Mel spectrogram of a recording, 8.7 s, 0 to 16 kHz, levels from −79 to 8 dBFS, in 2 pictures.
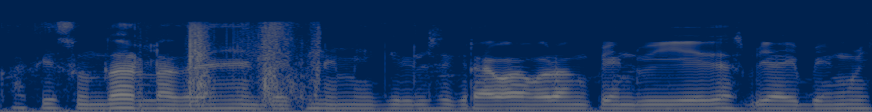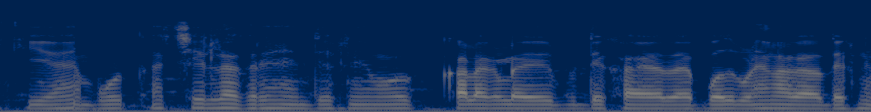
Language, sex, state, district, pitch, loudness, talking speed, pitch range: Maithili, male, Bihar, Kishanganj, 125 Hz, -39 LUFS, 260 wpm, 125-130 Hz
